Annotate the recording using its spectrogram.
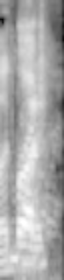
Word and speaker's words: Lud: L-U-D? – Yeah. – Ludd.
